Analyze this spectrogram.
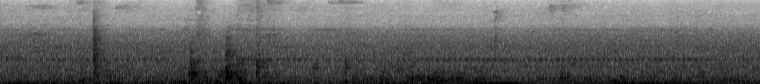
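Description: A train rumbles steadily along the tracks.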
